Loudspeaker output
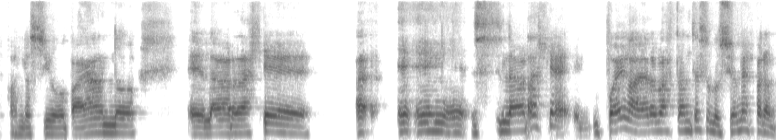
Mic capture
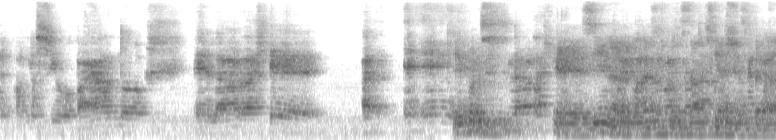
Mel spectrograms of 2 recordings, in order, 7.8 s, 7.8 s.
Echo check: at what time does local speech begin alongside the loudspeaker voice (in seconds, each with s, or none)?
4.5 s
